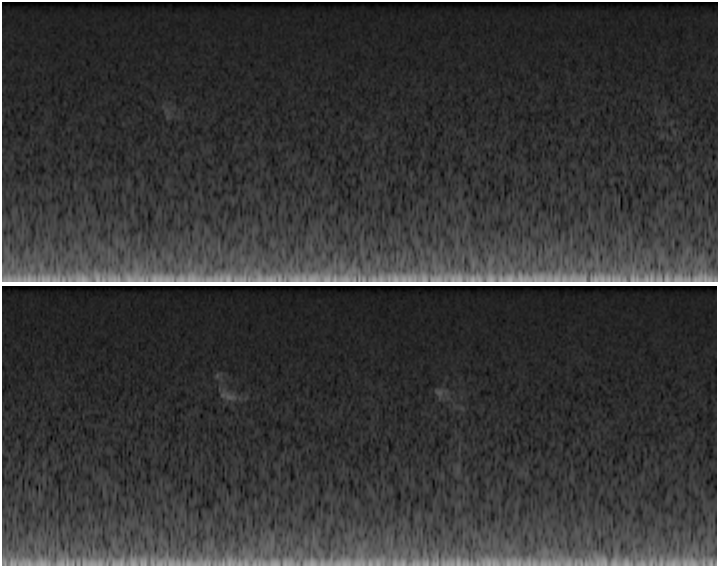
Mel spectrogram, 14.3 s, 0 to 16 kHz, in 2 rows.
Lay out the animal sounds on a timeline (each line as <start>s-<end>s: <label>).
0.0s-2.4s: Blue-headed Vireo (Vireo solitarius)
6.1s-14.3s: Blue-headed Vireo (Vireo solitarius)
